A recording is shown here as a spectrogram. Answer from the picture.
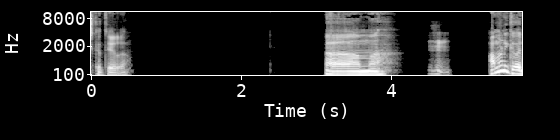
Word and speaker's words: Cthulhu: I didn't know is that is not how you actually truly pronounce his name okay uh true the correct pronunciation written from Lovecraft himself is kululu is there a t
